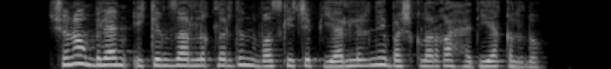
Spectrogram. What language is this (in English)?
Uyghur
